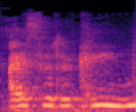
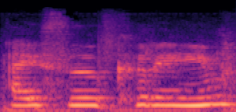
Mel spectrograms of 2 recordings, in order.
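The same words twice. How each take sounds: First: It is said quickly as two smooth English words. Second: It is said slowly, split into separate syllables. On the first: The speaker calls it wrong. "You can't be like" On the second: The speaker calls it right. "You gotta be like ... you really have to break it up"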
